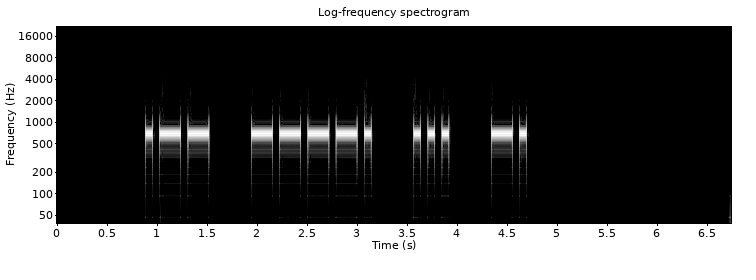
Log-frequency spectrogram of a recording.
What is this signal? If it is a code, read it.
Morse code, heard as a keyed tone, about 17 wpm, spaced as for 12 wpm, 700 Hz. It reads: W9SN
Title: USA Call Signs - 4 Characters - 2x Character Spacing - 17wpm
